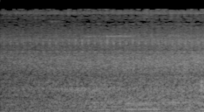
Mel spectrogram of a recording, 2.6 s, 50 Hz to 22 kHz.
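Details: Honda Vario 150 scooter that was dead and wouldn't start, with only clicking from the starter; the battery was suspected. Steady low putter at an even idle with no stumbling, still running with the battery disconnected; normal idle.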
